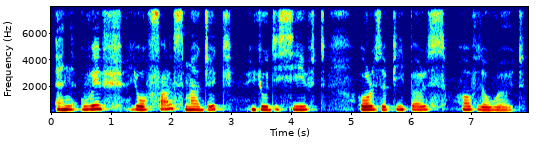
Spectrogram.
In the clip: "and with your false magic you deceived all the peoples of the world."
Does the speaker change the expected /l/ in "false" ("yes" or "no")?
no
